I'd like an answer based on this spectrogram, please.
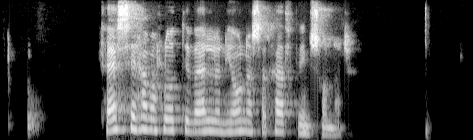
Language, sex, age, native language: Icelandic, female, 50-59, Icelandic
